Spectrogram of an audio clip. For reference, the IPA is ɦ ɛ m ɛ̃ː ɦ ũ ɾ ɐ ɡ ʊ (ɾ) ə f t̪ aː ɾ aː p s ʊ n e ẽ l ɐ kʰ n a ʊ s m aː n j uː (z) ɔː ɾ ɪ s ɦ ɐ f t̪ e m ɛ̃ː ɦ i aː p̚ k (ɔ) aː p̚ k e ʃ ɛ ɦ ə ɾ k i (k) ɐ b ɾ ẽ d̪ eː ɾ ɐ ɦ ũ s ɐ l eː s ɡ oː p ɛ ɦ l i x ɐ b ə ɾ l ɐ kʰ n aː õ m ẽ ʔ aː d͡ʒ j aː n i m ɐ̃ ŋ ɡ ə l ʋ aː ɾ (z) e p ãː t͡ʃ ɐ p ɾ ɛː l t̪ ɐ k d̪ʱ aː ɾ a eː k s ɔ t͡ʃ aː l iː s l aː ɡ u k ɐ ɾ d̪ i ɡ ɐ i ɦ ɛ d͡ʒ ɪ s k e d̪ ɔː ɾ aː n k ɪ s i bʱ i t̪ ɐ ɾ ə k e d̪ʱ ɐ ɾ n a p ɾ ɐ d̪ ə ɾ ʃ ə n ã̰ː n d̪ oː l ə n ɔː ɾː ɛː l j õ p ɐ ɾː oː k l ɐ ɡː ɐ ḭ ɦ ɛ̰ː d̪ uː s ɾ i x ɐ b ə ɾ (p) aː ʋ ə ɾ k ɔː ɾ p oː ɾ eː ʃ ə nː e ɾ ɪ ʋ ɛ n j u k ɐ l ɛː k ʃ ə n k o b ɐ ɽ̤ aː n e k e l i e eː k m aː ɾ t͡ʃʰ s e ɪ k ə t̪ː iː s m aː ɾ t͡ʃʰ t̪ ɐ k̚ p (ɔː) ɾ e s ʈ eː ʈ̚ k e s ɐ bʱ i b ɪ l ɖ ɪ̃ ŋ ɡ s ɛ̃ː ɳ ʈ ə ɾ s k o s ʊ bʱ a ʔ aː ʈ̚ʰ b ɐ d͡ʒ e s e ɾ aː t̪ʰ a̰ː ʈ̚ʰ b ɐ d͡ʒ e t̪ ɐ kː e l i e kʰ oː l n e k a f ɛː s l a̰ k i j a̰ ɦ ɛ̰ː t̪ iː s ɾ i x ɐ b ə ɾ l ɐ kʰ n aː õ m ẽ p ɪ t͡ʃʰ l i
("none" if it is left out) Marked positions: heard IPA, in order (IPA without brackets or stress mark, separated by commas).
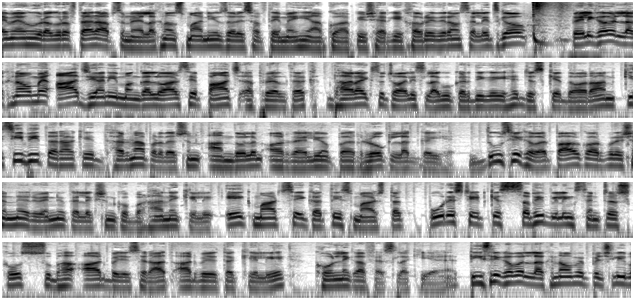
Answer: ɾ, z, o, x, s, p, uː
